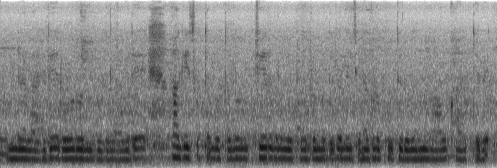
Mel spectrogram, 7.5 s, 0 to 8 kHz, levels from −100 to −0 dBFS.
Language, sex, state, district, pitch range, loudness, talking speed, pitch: Kannada, female, Karnataka, Dharwad, 165-175 Hz, -16 LUFS, 95 wpm, 170 Hz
